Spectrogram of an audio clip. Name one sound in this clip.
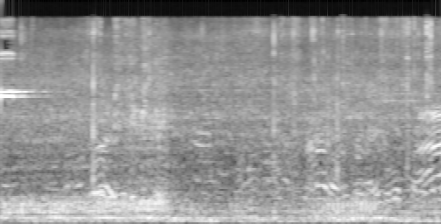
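Young men shout calls to each other during a game.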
